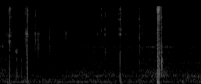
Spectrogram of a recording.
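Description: Faint, scattered light clicks and taps of earrings and small display stands being handled on a tabletop, the sharpest about one and a half seconds in.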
